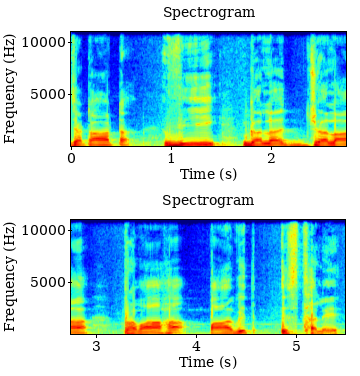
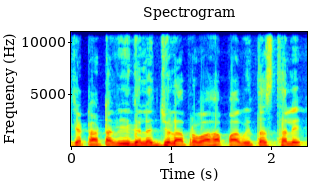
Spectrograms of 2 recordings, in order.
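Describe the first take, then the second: First: It is recited slowly, broken into separate chunks. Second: It is recited faster, in one smooth flow. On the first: "अब इसको रोज ऐसे ही पढ़िए" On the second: "थोड़ा flow बढ़ाइए"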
